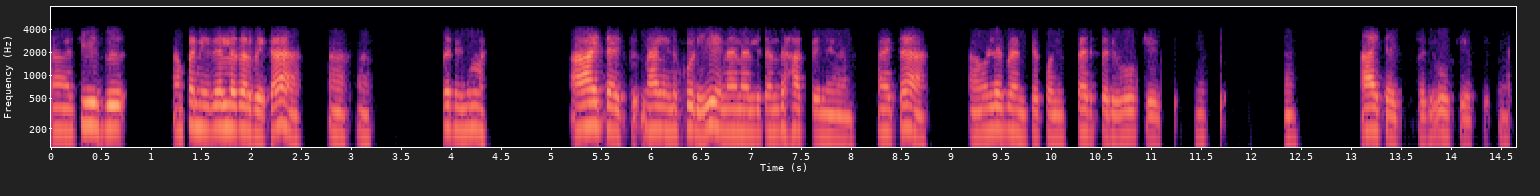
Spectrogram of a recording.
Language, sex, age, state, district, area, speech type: Kannada, female, 60+, Karnataka, Dakshina Kannada, rural, conversation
